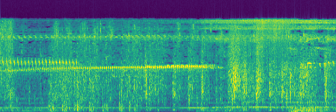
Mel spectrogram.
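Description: Leaves and branches rustle as someone pushes through dense undergrowth.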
